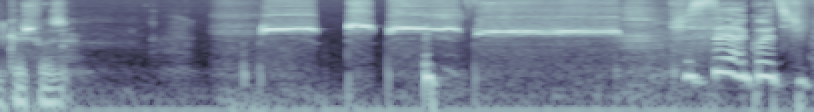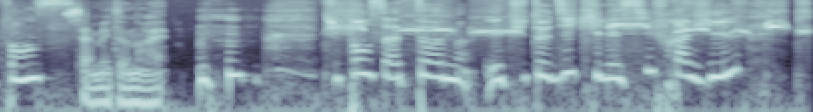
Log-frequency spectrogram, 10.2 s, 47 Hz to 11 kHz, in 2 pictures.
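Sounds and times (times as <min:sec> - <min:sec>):
speech: 0:00.1 - 0:00.6, 0:04.3 - 0:10.1
person whistling a simple tune: 0:01.6 - 0:04.0, 0:07.5 - 0:08.4, 0:09.0 - 0:10.1.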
